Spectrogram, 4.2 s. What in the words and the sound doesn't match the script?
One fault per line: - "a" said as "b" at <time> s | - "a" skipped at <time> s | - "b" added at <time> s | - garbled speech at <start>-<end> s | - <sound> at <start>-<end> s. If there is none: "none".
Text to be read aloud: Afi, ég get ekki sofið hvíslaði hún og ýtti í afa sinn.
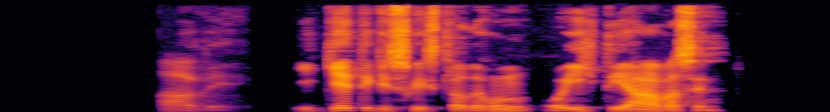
- "sofið" skipped at 2.0 s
